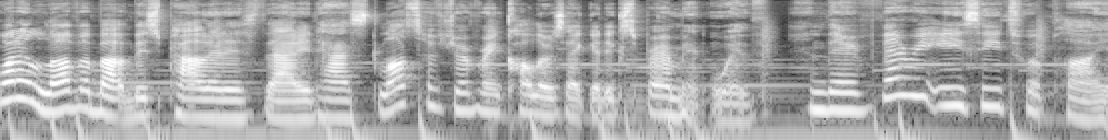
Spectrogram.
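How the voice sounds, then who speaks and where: A woman speaks at a moderate pace. Background music accompanies her. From Philippines. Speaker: beauty vlogger. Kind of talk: casual talk to camera.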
